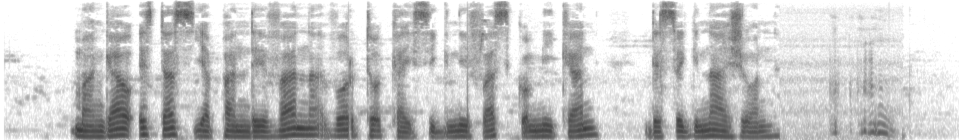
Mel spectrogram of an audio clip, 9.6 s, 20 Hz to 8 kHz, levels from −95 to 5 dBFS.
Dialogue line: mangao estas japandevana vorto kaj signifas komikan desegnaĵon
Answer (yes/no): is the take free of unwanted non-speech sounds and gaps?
no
